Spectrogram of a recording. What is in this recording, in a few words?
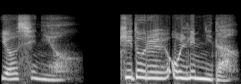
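Vox Skill, Korean; kingsraid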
